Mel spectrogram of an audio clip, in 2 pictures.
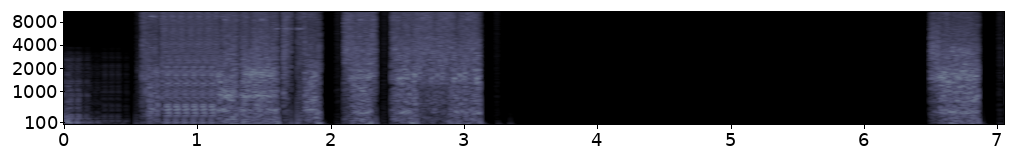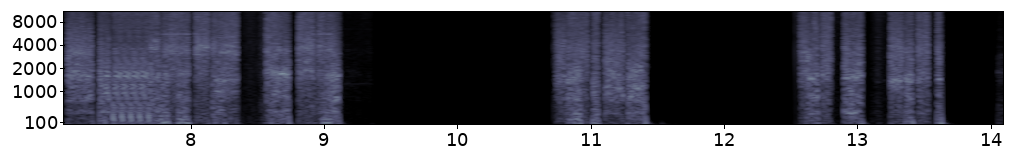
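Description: A harsh, noisy music track from a guest artist's new record plays on the show Špína on Rádio Wave, in loud bursts of crackling, static-like roar, cutting out abruptly into stretches of silence before blasting back in. No voices.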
